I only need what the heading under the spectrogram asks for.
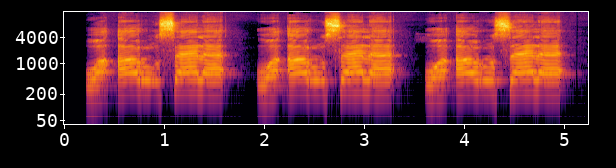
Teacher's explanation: और इस लफ्ज़ में सीन है, सीन को सीटी की आवाज़ के साथ पढ़ेंगे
